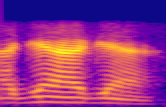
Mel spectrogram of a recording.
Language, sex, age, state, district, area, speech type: Odia, male, 30-45, Odisha, Bhadrak, rural, conversation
